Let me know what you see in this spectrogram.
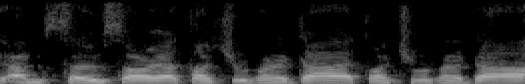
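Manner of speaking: sobbing and tearful, crying through every word. Recounting a woman's words after the speaker's overdose, imitating someone sobbing. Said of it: "she was sobbing and just going".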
